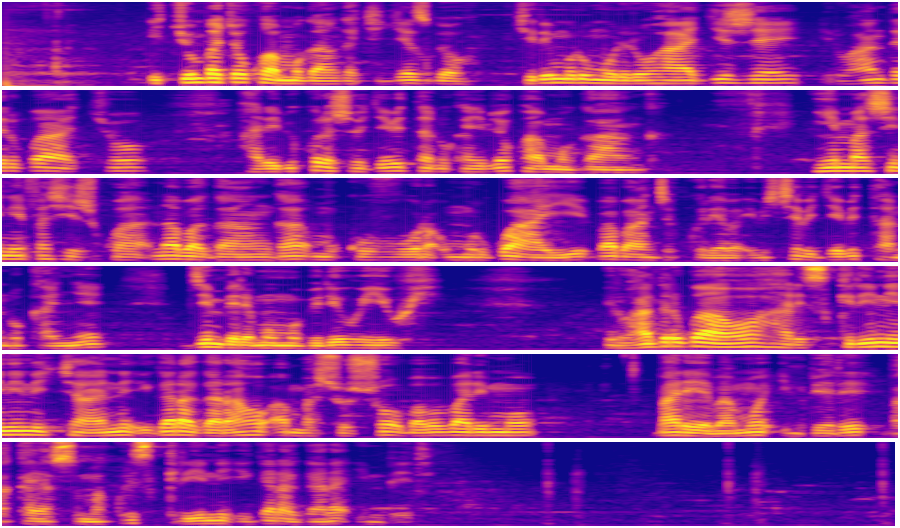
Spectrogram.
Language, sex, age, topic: Kinyarwanda, male, 18-24, health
